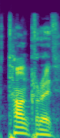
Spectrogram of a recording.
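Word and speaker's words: Tancred: about a kid named tankred or tankred as his name should be pronounced and you'll uh one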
